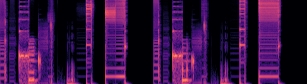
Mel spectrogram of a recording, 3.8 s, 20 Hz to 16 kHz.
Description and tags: MinimalBuzz 125bpm04 LoopCache AbstractPercussion
Abstract Percussion Loops made from field recorded found sounds
Abstract, Loops, Percussion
